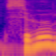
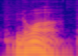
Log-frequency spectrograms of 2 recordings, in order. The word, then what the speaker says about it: Sureau Noir: Black Elder is known in French as Sureau Noir. It's pronounced Sureau, S-U-R-E, A-U, Noir, N-O-I-R.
